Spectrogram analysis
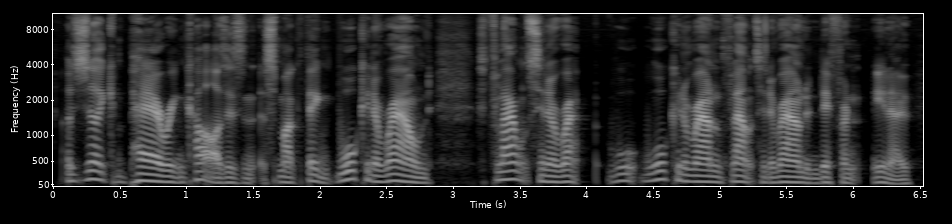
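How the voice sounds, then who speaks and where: A man's voice: fairly low pitch, lively intonation, fast, no room sound, clean studio sound. A man in casual chat as a co-host, ranting and self-mocking. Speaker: podcast co-host.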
